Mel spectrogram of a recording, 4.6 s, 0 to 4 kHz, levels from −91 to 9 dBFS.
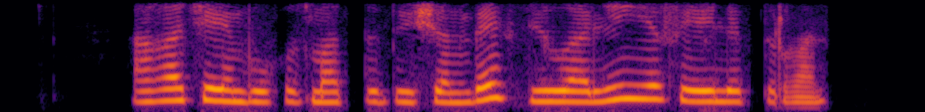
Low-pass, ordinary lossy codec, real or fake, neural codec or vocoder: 3.6 kHz; Opus, 64 kbps; real; none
